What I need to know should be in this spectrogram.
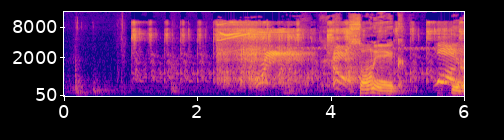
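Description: Video game music and sound effects play through a small speaker.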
